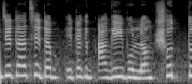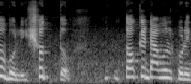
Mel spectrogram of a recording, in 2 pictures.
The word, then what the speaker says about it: সত্য: তারপর সেকেন্ডটা হচ্ছে সত্য, সত্য, ত যুগ ইয় তিয়া, সত্য, সত্য নয়, সত্য নয়, কি?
